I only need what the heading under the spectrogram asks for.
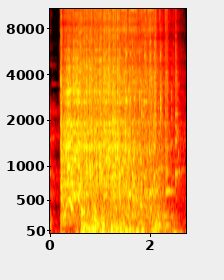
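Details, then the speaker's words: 15-year-old Onan 5500 RV generator, sat 6+ years with bad gas, showing code 37: starter spins briskly about two seconds, never catches and winds down; cranks but won't start, cause unknown. "but that wouldn't tell me why it's not running"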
